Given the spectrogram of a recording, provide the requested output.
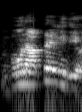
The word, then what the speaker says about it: bon après-midi: तो यहाँ पे ब्रेक नहीं होगा, इसे कंटिन्यू पढ़ेंगे, तो ये बोन après-midi हो जाएगा।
